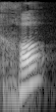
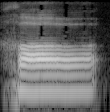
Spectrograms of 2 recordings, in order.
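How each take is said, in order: First: The vowel after the consonant is short. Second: The vowel after the consonant is long. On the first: The speaker calls it wrong. "Au lieu de dire" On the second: The speaker calls it right. "on dit"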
